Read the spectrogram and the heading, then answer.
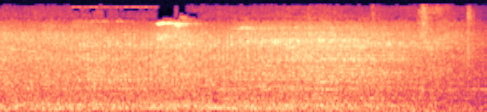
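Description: A bus engine rumbles with a loud, steady air-brake hiss spread over it. No voices are heard, and the noise eases off slightly near the end.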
